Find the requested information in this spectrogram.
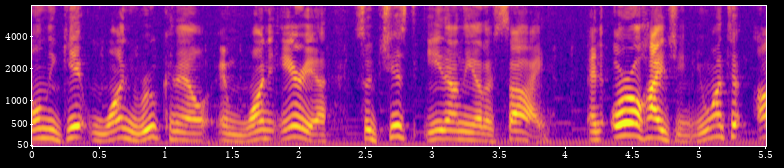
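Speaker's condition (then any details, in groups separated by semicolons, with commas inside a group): No condition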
